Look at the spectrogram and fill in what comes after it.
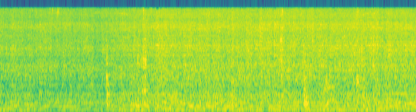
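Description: Chicken pieces and chicken liver sizzling steadily in an aluminium pot after fish sauce has been added, with a few light clicks of the metal spoon against the pot and a steady low hum underneath.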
